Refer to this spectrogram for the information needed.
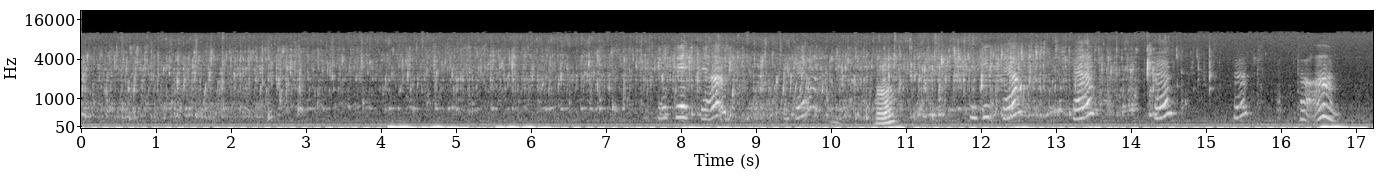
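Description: Water sloshes and splashes in bursts in a bathtub as a young child plays in it, a few louder splashes standing out, while the child babbles and coos, with a steady low hum.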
